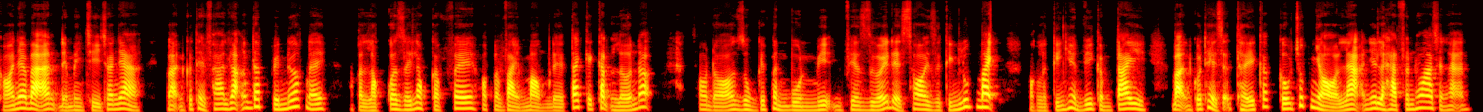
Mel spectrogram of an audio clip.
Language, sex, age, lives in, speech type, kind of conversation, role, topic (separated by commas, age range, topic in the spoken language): Vietnamese, male, 20-24, Vietnam, read, expert-assistant, expert, Làm sao để nhận biết dấu hiệu của hóa thạch khi đi dã ngoại hoặc khám phá thiên nhiên?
